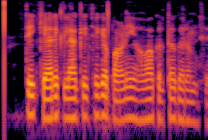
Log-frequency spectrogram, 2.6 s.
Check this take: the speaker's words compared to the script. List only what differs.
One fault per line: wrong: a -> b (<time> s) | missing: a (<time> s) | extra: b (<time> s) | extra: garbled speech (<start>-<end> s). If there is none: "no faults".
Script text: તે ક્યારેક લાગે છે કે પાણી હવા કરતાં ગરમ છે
no faults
